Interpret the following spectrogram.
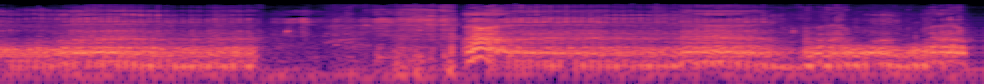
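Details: Chihuahua–Miniature Pinscher cross family dog guarding his peanuts, growling almost continuously in long snarling bursts with a short pause near the middle; a sharp snap or yip cuts in briefly.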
